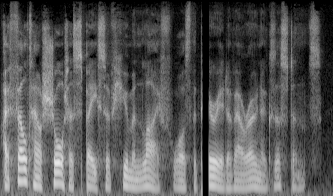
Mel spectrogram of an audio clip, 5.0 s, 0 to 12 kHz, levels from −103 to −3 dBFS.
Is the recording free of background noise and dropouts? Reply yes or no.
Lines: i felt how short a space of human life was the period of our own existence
no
